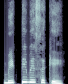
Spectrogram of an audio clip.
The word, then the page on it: ಬಿಟ್ಟಿಬೆಸಕೆಯ್: kannada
